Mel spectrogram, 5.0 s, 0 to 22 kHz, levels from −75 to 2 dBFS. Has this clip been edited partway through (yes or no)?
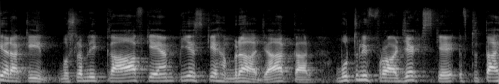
no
